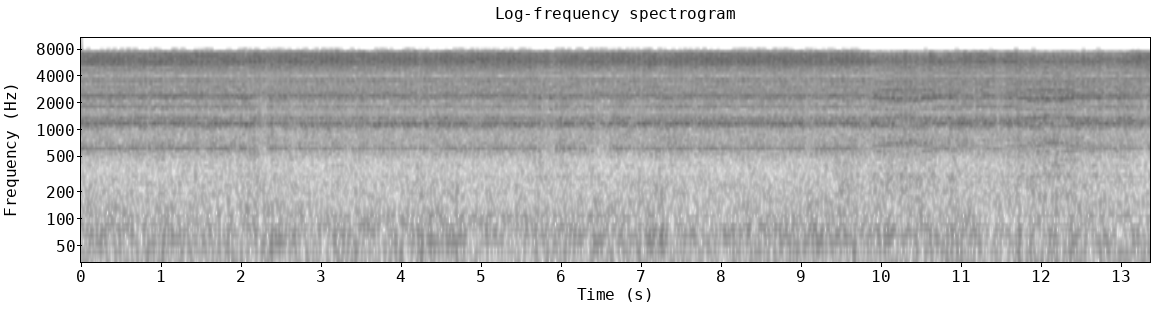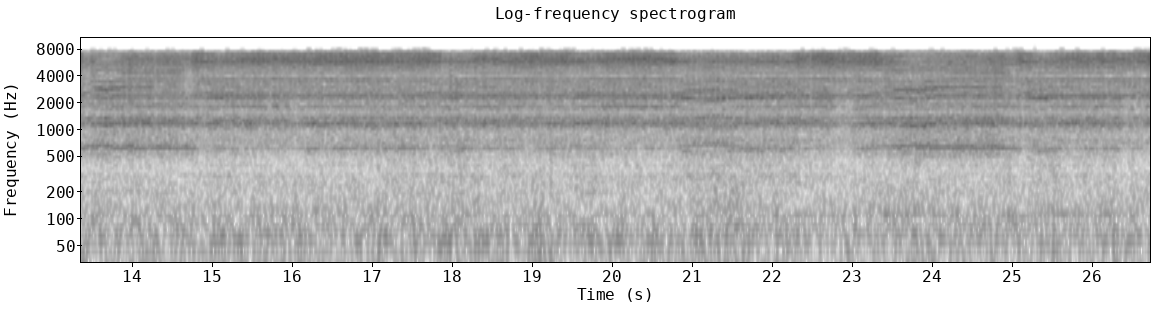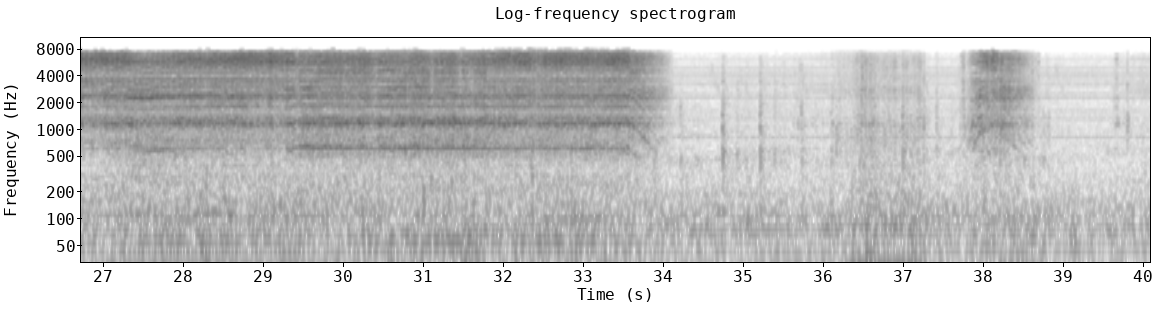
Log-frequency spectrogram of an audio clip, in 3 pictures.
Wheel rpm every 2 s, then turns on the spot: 160, 160, 160, 160, 160, 160, 160, 160, 160, 160, 160, 160, 160, 160, 160, 160, 140, 10, 20, 20.
38-40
